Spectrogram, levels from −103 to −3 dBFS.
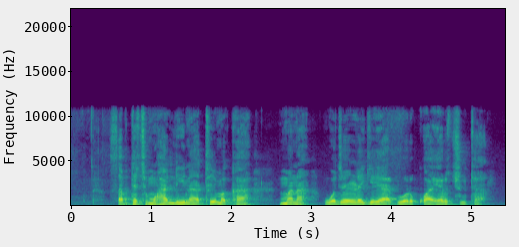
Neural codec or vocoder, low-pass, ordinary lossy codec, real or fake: vocoder, 24 kHz, 100 mel bands, Vocos; 10.8 kHz; none; fake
